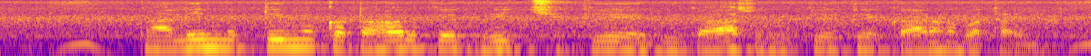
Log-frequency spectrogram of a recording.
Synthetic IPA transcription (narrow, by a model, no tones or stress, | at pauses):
t̪alimːɪʈːimekəʈɦəɾkebɾid͡ʒkeʋikasɾuket̪ekaɾəɳbət̪ʰaĩ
